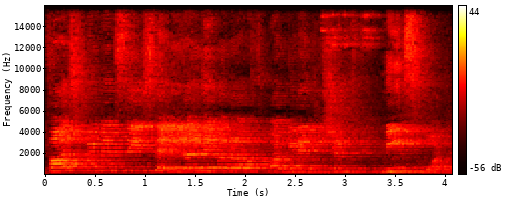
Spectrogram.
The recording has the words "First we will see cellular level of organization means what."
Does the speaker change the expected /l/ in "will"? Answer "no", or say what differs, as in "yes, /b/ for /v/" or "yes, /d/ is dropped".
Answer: yes, /n/ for /l/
